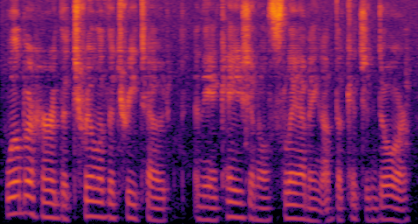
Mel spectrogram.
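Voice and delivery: plain reading voice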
